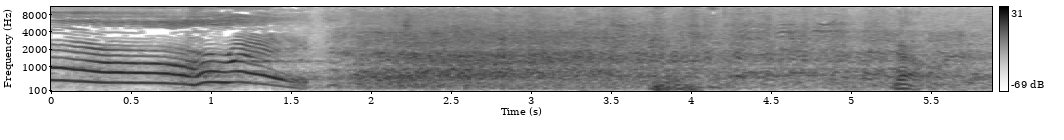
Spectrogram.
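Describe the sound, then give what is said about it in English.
A loud cat yowl rises and wavers for about a second and a half before sliding downward into a strained groan, followed by a hissy, noisy background. “I don't even know where it comes from in the cat's body. It's like from like the depths of hell.”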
